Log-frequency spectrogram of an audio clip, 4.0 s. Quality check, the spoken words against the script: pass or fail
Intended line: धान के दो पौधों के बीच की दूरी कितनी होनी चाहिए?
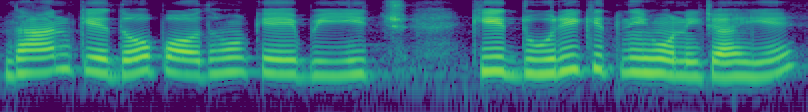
pass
